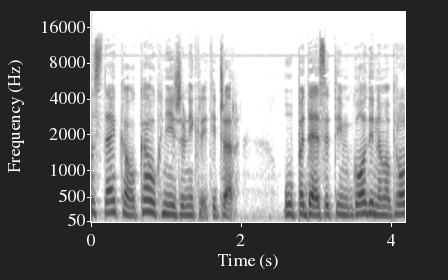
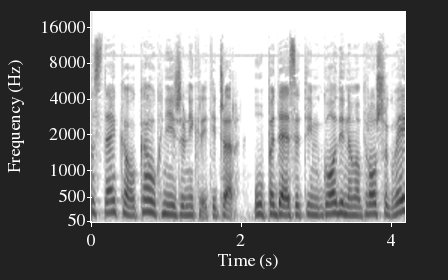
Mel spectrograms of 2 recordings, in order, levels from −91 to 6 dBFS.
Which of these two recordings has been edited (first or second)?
second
